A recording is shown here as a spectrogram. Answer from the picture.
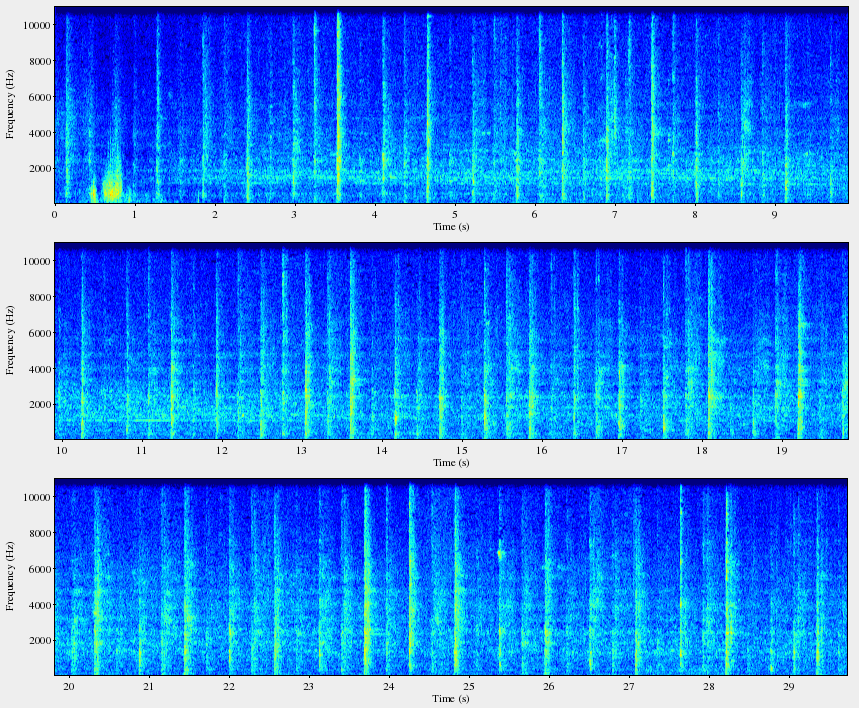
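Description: A passenger train rolling along, heard from on board: a steady rumble with its wheels clicking over the rail joints in a regular clickety-clack. There is one loud thump about a second in.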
